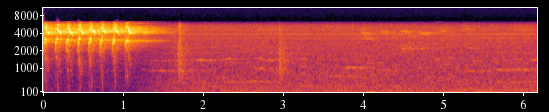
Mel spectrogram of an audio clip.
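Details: Lovebird chirping contest: a fast run of about seven high, bright chirps packed into the first second, then near quiet with low background hum.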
